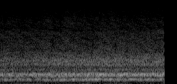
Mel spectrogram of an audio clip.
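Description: Carniolan honeybees buzz at their beehive in a steady, dense hum that continues without pause before stopping abruptly.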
